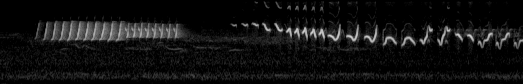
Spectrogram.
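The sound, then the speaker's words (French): A Western Bonelli's warbler sings a rapid, dry, high-pitched trill of even notes lasting over a second, followed after a short pause by a different bird's sweeter, descending series of whistled notes. “Le pouillot de Bonelli.”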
